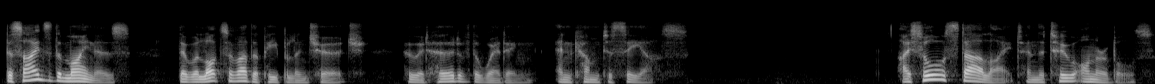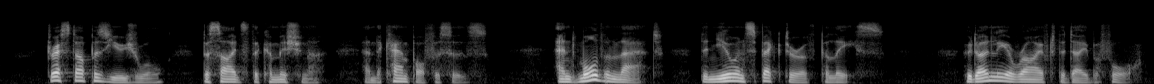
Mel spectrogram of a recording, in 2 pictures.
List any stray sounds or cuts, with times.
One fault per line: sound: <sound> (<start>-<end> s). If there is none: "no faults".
no faults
